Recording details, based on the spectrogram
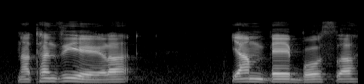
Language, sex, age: Venda, male, 30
